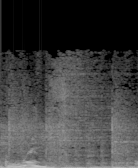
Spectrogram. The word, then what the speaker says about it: Groth: Hey, Growth Law Firm, pronounced Growth, although they're spelled Groth, G-R-O-T-H.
